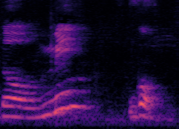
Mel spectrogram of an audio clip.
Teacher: la sílaba átona, tenemos do y go. Porque el min es tónica, entonces el resto es átona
